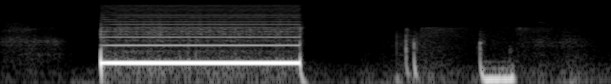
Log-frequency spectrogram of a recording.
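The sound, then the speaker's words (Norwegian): A single steady ringback tone from an outgoing phone call lasts about a second, loud. It is followed by quiet handling noises and a short muffled burst. “Vi ringer henne, så ja, ser vi om hun tar den.”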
